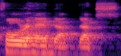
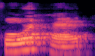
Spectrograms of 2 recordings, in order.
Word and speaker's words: forehead: Forehead, okay, that's not forehead. It's spelled as forehead, but that's a forehead.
